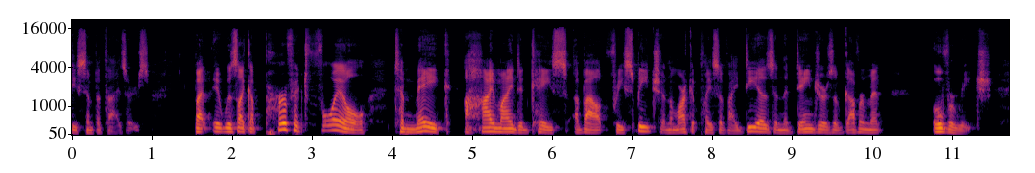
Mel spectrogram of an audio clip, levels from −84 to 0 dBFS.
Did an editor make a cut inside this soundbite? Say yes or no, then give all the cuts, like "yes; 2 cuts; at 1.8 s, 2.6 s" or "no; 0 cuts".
yes; 1 cut; at 4.8 s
